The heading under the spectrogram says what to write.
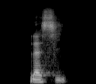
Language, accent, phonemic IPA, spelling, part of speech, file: French, France, /la.si/, lacis, noun, LL-Q150 (fra)-lacis.wav
- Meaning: 1. lacis 2. lacing 3. maze (of alleyways etc.); web, network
